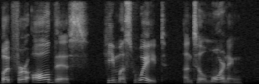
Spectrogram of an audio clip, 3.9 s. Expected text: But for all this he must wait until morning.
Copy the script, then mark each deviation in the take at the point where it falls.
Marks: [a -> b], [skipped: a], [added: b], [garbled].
But for all this he must wait until morning.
